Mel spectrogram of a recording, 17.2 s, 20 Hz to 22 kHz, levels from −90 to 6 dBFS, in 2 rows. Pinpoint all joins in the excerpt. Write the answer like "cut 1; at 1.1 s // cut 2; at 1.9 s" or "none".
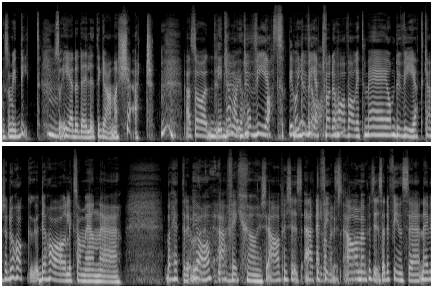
none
